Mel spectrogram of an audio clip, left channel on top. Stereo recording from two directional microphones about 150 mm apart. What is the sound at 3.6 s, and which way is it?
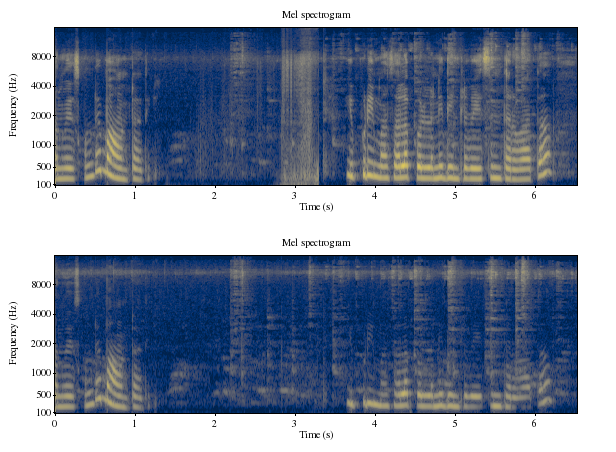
Speech, 35° left (ahead or behind).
